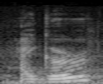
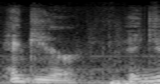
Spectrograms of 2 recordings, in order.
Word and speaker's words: Higure: Hygor? Higure. Maybe read it. Hygor, the Still Wind? It just rhymes with figure, and I don't know why that bugs me beyond belief, but it just does.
